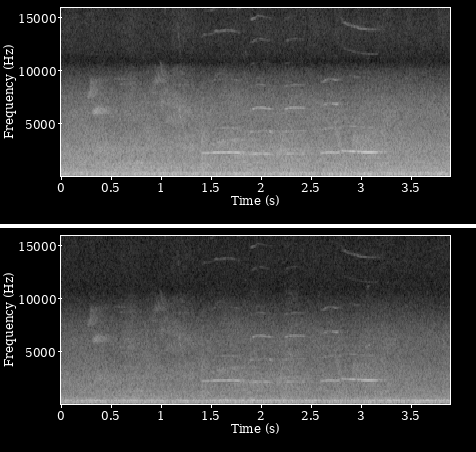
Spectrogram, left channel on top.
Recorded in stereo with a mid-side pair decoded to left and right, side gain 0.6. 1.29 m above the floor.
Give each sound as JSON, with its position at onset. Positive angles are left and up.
{"t": 0.0, "sound": "running water", "azimuth_deg": 35}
